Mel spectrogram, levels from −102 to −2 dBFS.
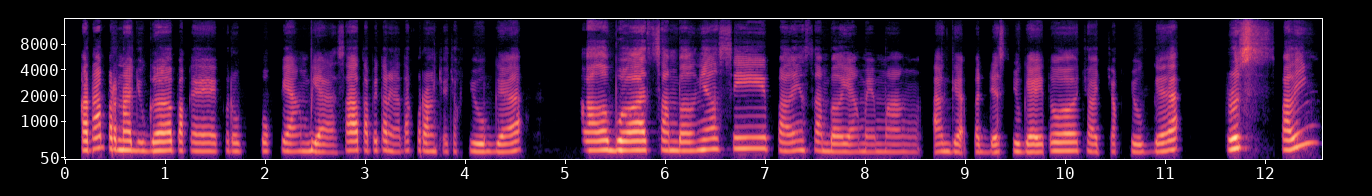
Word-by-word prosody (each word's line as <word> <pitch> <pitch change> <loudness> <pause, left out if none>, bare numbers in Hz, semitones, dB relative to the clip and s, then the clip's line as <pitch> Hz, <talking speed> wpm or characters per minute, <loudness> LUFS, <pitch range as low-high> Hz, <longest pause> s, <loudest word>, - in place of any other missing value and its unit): Karena 260 +4 +4
pernah 255 -4 +4
juga 230 +1 +3
pakai 220 -2 -3
kerupuk 215 -1 -10
yang 215 -1 -4
biasa 205 +3 0
tapi 235 0 -7
ternyata 225 -1 -6
kurang 215 -3 -5
cocok 205 +1 -18
juga. 205 +1 -1 0.6
Kalau 240 0 +4
buat 240 0 +8
sambalnya 240 +2 0
sih, 285 +1 -1
paling 230 0 -5
sambal 225 -4 -5
yang 200 0 -7
memang 200 -1 -12 0.2
agak 205 +1 -5
pedes 195 0 -6
juga, 205 -2 +2
itu 200 +3 -4 0.3
cocok 200 -1 -9 0.2
juga. 210 +6 -1 0.4
Terus 290 +2 +5
paling, 285 +10 +2
225 Hz, 135 wpm, -25 LUFS, 205-240 Hz, 0.6 s, buat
